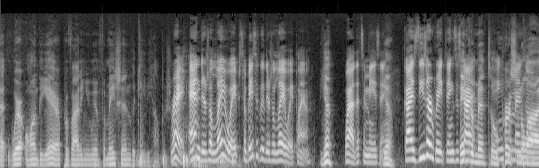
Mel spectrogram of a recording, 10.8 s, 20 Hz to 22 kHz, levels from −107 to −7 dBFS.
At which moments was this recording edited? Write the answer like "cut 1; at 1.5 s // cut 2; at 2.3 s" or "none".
cut 1; at 2.6 s // cut 2; at 6.3 s // cut 3; at 8.7 s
